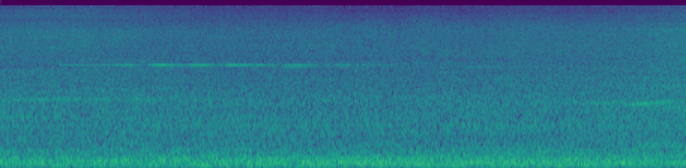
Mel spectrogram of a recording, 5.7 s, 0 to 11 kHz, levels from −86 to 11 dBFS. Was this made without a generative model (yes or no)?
yes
